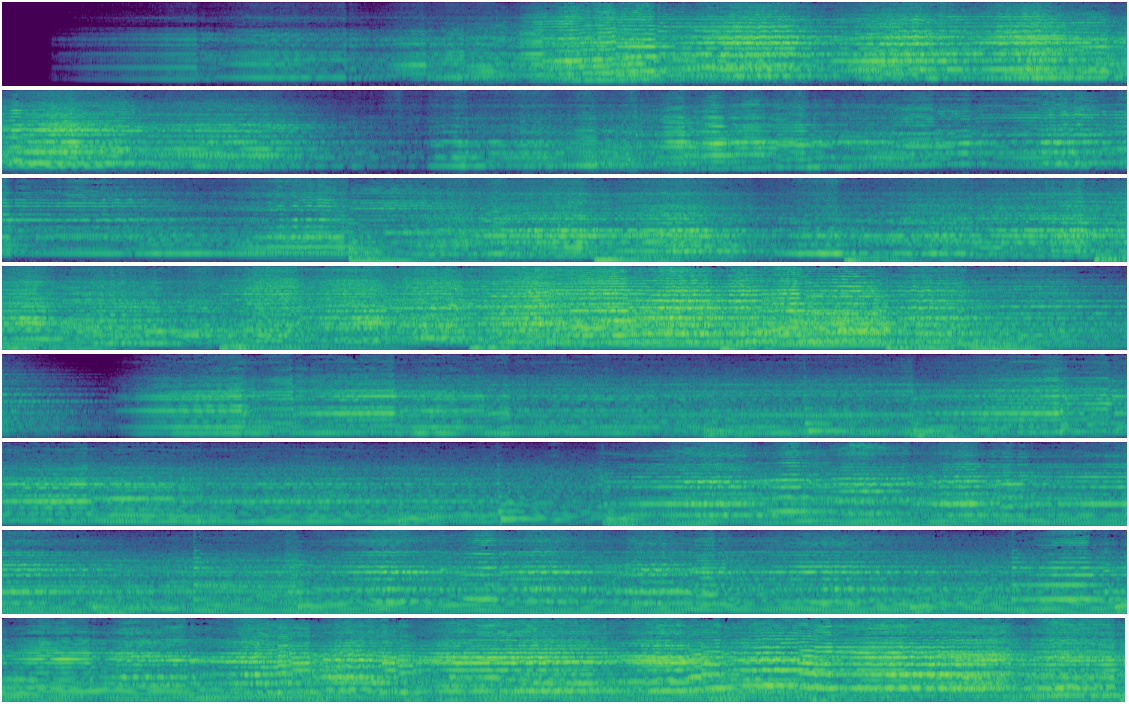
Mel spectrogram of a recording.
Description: Malgré un effectif orchestral plutôt réduit
procédé d’écriture hérités du baroque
